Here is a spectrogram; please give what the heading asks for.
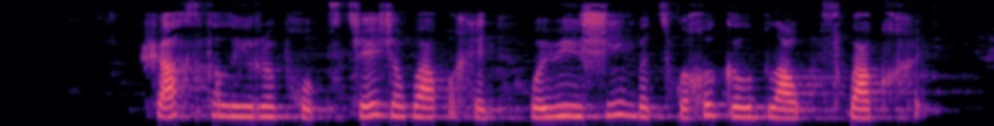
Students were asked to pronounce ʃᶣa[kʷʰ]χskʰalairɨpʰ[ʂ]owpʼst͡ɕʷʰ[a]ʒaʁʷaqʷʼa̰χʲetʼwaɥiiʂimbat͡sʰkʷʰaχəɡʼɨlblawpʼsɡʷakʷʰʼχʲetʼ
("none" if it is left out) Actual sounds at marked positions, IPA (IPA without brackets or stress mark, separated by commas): none, χ, e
